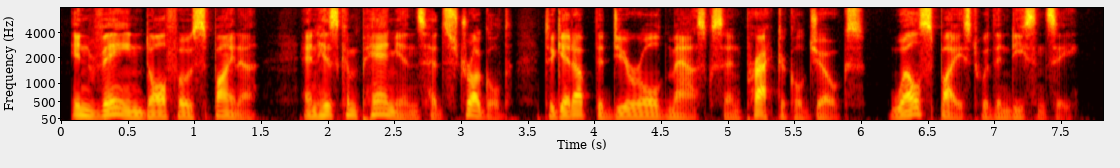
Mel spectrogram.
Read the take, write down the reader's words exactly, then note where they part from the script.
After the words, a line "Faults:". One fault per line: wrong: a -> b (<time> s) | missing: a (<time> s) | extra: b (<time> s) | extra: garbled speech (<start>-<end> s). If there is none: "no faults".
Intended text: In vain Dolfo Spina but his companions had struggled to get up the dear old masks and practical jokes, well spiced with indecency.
In vain Dolfo Spina and his companions had struggled to get up the dear old masks and practical jokes, well spiced with indecency.
Faults:
wrong: but -> and (1.8 s)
